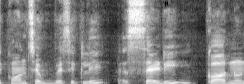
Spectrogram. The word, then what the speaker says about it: Carnot: जो इसका प्रोनाउंसिएशन है वो है कॉर्नो।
